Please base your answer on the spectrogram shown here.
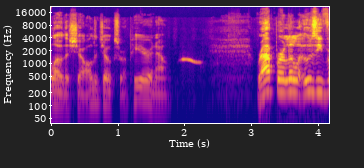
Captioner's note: whistles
